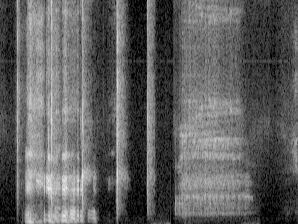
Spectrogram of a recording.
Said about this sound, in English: And that is my recommendation. I clap.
